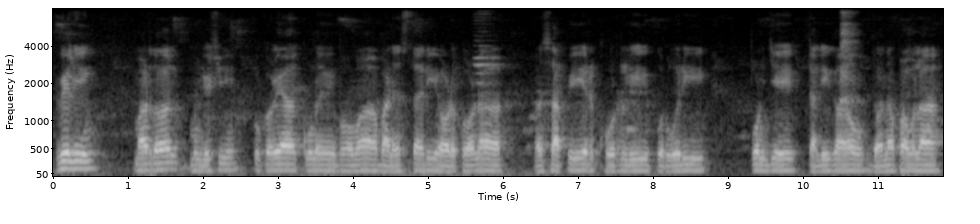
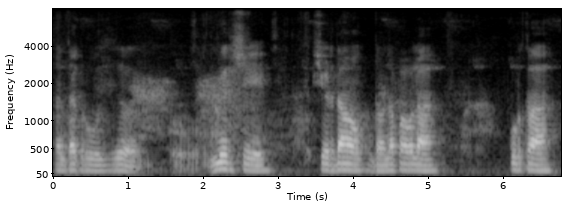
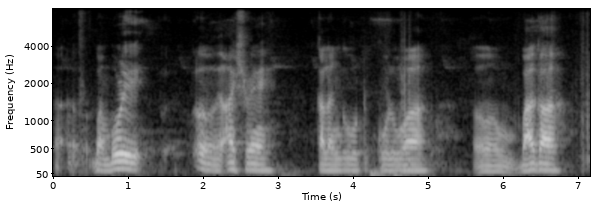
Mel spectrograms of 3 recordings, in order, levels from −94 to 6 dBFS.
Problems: constant background noise, continuous background conversations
